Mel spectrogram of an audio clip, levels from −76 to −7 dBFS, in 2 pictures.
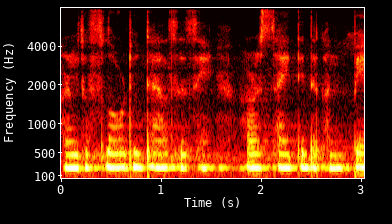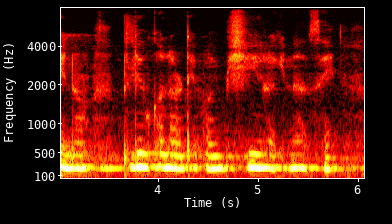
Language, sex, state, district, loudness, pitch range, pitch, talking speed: Nagamese, female, Nagaland, Dimapur, -15 LUFS, 225-235 Hz, 230 Hz, 180 wpm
